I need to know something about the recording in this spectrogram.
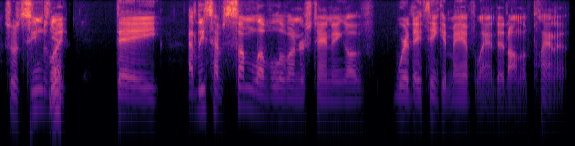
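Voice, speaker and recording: A man playing a tabletop roleplaying game, talking casually and reasoning through plans in a deliberate way. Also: on the low side, steady tone, pushed and bright, no room sound, poor audio. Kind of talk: casual in-game planning discussion.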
